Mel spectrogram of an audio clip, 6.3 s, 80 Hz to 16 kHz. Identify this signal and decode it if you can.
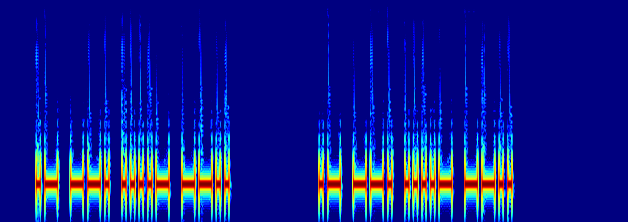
Morse code, heard as a keyed tone, about 28 wpm, 700 Hz. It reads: AG4Z AG4Z
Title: USA Call Signs - 4 Characters - Repeated 2x - 28wpm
